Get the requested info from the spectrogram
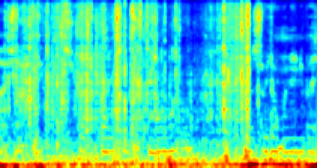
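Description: Steady low rumble of a moving truck heard from inside a box, with crinkling and rustling of a snack wrapper and soft murmured voices.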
